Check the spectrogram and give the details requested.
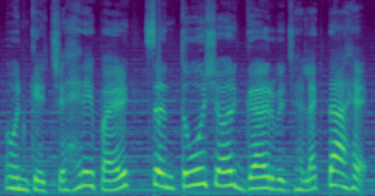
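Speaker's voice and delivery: ordinary delivery, nothing marked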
